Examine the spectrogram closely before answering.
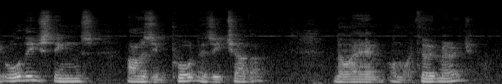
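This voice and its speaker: A man with an Australian accent at a very fast pace, ordinary pitch variation, and noticeable background noise. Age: 60s. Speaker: blues harmonica player and video blogger. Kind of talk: video blog monologue read from prompt sheets. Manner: read from notes.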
